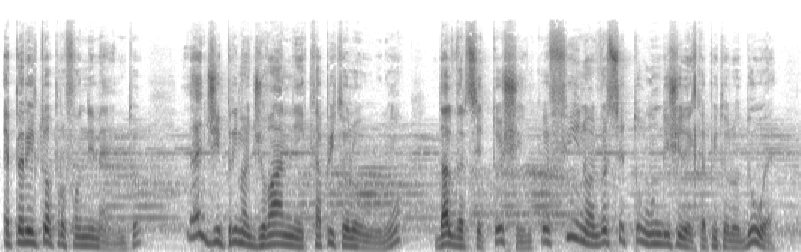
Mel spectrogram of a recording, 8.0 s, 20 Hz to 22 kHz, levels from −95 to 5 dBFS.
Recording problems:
echo of what is said; noticeable; throughout; 270 ms later, 15 dB below the speech

